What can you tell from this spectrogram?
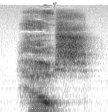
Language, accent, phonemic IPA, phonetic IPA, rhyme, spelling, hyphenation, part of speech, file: Dutch, Netherlands, /ɦœy̯s/, [ɦɜʏ̯s̠], -œy̯s, huis, huis, noun / verb, Nl-huis.ogg
- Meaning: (noun) 1. a house, home; residence 2. an adjoining building with a separate function 3. a genealogical house, such as a dynasty 4. a house or chamber in a legislative assembly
